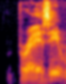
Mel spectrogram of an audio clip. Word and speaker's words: Brazy: Jordan Brazy, rhymes with crazy, from Virginia Beach, came in second place.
